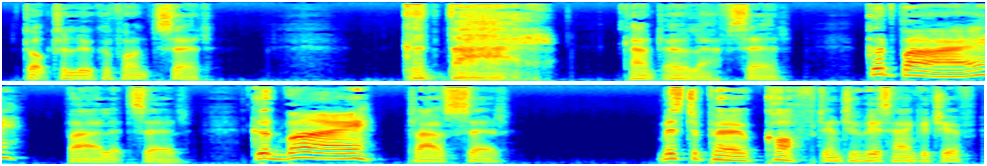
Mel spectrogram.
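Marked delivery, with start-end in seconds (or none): 2.5-3.5 a hint of Count Olaf's villain voice; lightly voiced villain saying goodbye; villain's farewell. A narrator's reading. 5.4-6.3 put-on high, louder child's voice; young girl's farewell. A narrator's reading. 7.7-8.5 put-on high, louder child's voice; young boy's farewell. A narrator's reading.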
